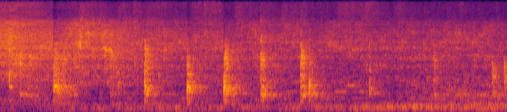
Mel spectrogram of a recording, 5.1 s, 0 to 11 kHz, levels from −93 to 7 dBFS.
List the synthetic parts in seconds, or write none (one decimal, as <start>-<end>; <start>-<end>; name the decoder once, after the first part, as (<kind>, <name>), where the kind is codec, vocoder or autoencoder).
0.0-0.7 (autoencoder, DAC-VAE)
